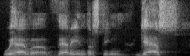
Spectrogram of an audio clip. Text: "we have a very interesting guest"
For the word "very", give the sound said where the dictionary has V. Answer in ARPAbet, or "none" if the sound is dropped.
V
